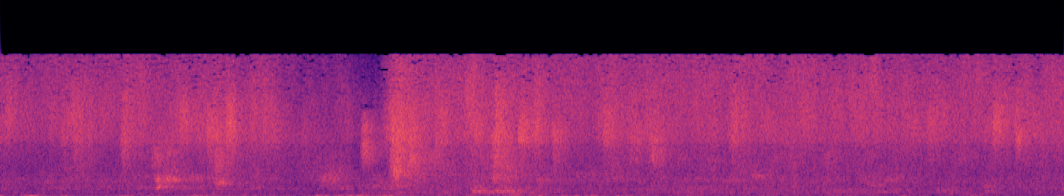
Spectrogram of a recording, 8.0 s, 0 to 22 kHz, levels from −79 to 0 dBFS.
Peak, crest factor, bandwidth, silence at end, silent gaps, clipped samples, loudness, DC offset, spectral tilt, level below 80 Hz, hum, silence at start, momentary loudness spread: -8 dBFS; 16 dB; 16 kHz; 0 s; none; under 0.1%; -21 LUFS; under 0.1%; 1 dB/octave; -46 dBFS; none; 0 s; 5 LU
